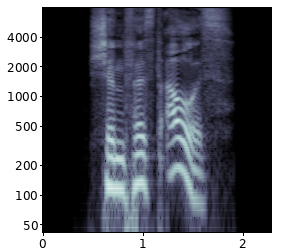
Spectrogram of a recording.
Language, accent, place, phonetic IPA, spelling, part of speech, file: German, Germany, Berlin, [ˌʃɪmp͡fəst ˈaʊ̯s], schimpfest aus, verb, De-schimpfest aus.ogg
- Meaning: second-person singular subjunctive I of ausschimpfen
